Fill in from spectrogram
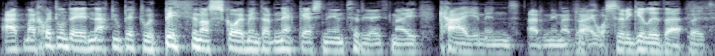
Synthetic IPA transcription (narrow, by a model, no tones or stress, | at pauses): aɡmarχwɛdlˠʊndejdnad̥ɪwbɛdwɨdbɪθɪnɔskɔɨmɪ̃ndarnɛɡɛsnejantʰəɾjajθma | kʰajɨmɪnda̰rnemarajwɔsrɛviɡɪlˠɨðɛ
